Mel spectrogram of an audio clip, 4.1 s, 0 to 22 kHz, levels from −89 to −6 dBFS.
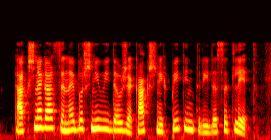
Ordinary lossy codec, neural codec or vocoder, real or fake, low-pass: none; codec, 16 kHz, 4 kbps, FunCodec, trained on Chinese and English, 50 frames a second; fake; 7.2 kHz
